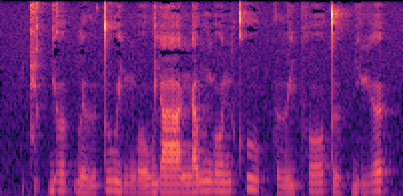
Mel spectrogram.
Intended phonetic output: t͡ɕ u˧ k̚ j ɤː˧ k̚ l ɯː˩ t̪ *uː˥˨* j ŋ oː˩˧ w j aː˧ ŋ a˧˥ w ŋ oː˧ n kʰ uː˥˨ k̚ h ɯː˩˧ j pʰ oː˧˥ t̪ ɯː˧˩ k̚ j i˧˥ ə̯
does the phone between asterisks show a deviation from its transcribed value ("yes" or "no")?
no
